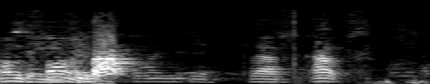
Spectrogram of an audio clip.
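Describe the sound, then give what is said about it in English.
A dog barks: one long, loud bark, then a pause and two shorter barks in quick succession, with faint voices murmuring in the background. “Is his name, is the dog's name Klaus Barbie, perchance?”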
